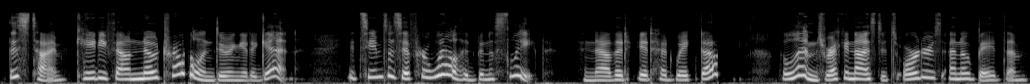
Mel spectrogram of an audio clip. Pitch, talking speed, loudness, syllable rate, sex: 260 Hz, 200 wpm, -17 LUFS, 5.2 syllables/s, female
